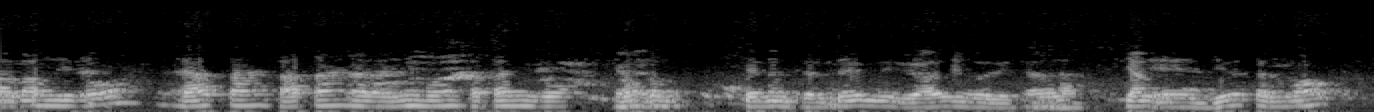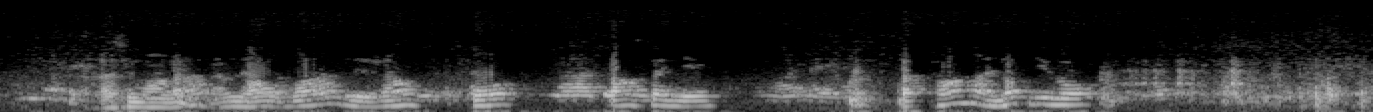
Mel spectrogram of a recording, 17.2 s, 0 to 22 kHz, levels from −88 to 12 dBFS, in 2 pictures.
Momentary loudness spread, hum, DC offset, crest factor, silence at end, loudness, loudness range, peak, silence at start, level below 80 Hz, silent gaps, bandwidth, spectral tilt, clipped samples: 10 LU; none; under 0.1%; 18 dB; 0 s; -20 LUFS; 2 LU; -2 dBFS; 0 s; -54 dBFS; none; 5.2 kHz; -10.5 dB/octave; under 0.1%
